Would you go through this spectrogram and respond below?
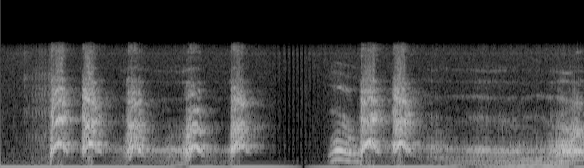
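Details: LuLu, a pet dog, vocalizing strangely while attempting to communicate indoors: five sharp barks about every half second, a pause, a low groaning rise with two more barks, then a drawn-out murmuring whine.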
